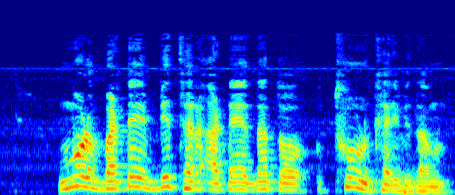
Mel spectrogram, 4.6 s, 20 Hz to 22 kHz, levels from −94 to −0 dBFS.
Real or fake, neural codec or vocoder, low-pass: real; none; 10.8 kHz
